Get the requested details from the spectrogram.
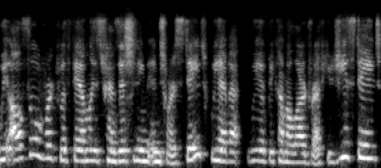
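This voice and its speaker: Speaking fairly quickly, a woman uses a medium pitch with ordinary pitch variation. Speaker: state education family engagement lead, panelist. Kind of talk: webinar panel presentation. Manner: fast; enthusiastic, animated.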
